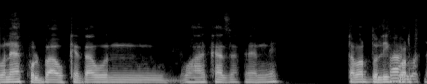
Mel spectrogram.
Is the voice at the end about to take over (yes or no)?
no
